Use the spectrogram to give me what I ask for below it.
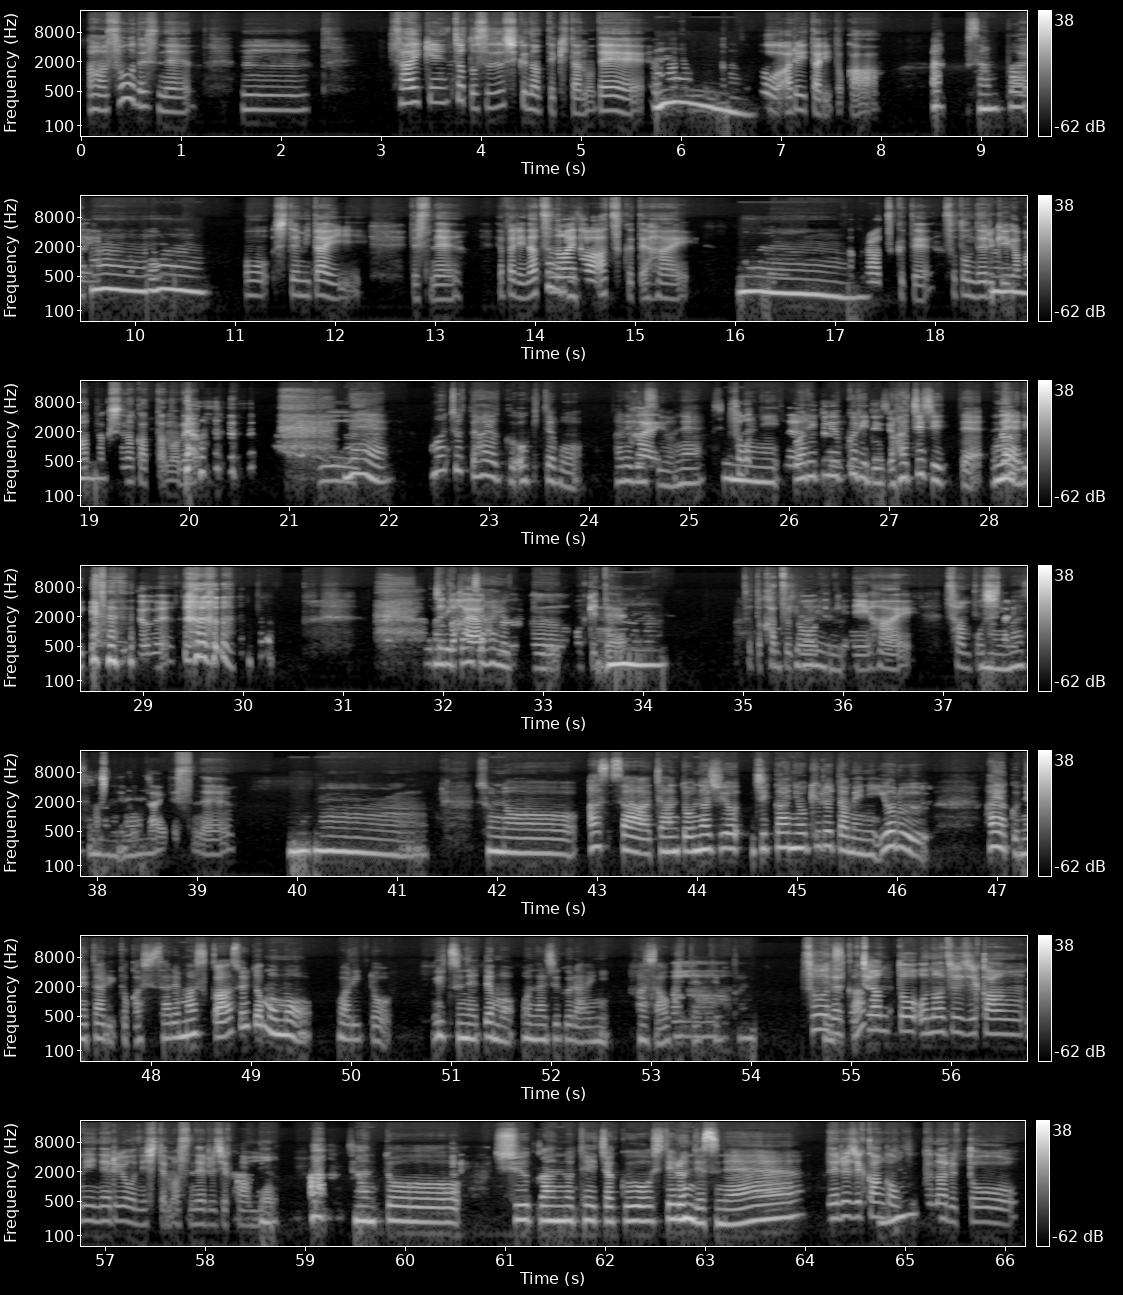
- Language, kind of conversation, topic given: Japanese, podcast, 朝は普段どのように過ごしていますか？
- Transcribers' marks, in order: drawn out: "うーん"; other background noise; distorted speech; unintelligible speech; drawn out: "うーん"; laugh; chuckle; laugh; drawn out: "うーん"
